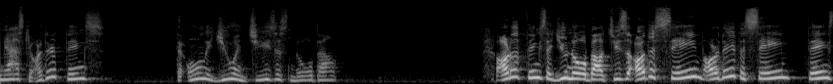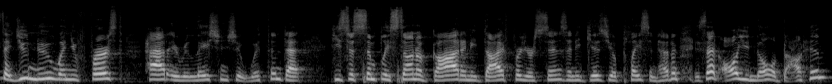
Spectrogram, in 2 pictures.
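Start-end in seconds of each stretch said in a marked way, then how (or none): 5.0-16.6 loud, driving preacher's build; impassioned pulpit crescendo; full-force preaching. Acted. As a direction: press the congregation hard. Climactic sermon appeal.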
